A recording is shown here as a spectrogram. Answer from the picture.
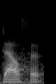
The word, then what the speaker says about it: Douthat: I can never say his name correctly, but it's Douthat. That's how you say it.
